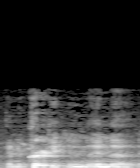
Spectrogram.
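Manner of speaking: plain reading voice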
